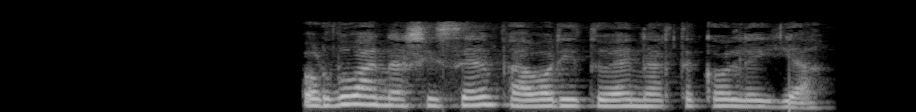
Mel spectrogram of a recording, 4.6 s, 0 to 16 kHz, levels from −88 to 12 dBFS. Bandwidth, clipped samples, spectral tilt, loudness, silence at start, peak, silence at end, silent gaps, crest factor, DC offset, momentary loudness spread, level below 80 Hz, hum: 7.8 kHz; under 0.1%; -5.5 dB/octave; -20 LUFS; 1.5 s; -6 dBFS; 0.5 s; none; 16 dB; under 0.1%; 8 LU; -64 dBFS; none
